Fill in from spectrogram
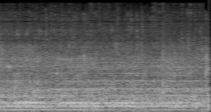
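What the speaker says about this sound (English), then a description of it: "It's draining that water out." A Whirlpool washing machine pumping water out through a long drain hose, a steady low droning hum with a watery rush, constant and close.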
